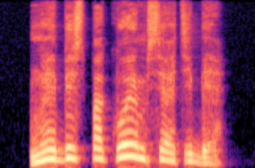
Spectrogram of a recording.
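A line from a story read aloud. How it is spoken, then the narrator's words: Young man whispering. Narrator (Russian): шепотом говорил юноша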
